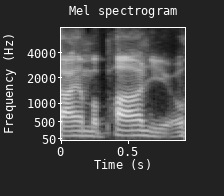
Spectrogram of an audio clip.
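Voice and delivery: all-out screaming. Retelling pinning down a friend who had a sword: retelling a scream. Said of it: "And I just screamed".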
